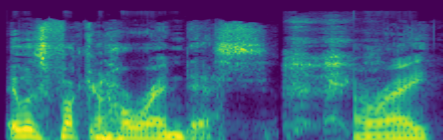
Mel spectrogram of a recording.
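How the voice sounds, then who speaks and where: Animated joking man with a lively voice. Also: medium pitch, normal speed. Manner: animated, joking, laughs often. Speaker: podcast co-host. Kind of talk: casual chat. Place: home workshop. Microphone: headphones and studio mic on video call.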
